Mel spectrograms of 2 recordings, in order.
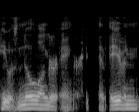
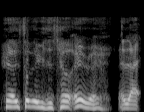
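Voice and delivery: agitated dragon; 7 semitones higher, 9 dB louder than usual. A narrator's reading. Narrator voicing the troubled dragon's message.

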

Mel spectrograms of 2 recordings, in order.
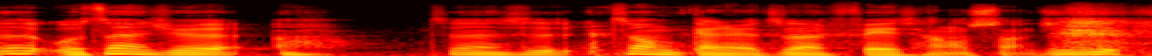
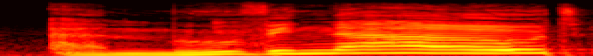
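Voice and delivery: smug announcement; 9 semitones higher, 5 dB louder, much slower than usual. Retold or imitated. Announcing departure to roommate.

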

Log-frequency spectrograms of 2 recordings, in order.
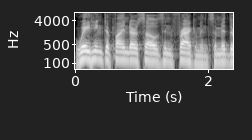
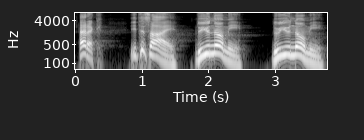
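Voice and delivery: higher, louder calling out; raised voice; 7 semitones higher, 3 dB louder than usual. A narrator's reading. Narrator as captive hailing Eric, raised voice. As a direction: raise your voice to be recognized. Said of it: "Then I raised my voice".

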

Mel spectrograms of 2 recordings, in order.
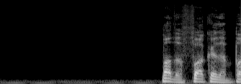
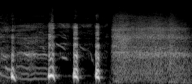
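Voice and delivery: breathy high laugh. Real, not acted. Laughs at own joke.

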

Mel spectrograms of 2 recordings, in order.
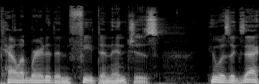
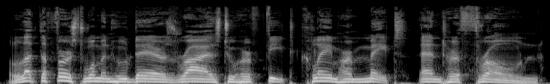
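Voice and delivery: grand, higher voice slowing to very slow at the end; regal challenge; 6 semitones higher, 3 dB louder, slower than usual. A narrator's reading. Harrison challenging the women to rise, regal. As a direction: summon the bravest woman. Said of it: "he said, looking down".

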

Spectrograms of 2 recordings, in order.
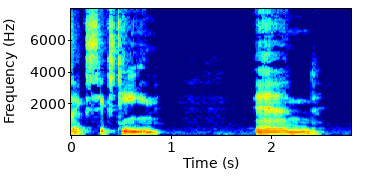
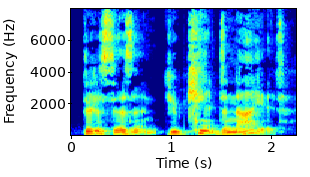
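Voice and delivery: ordinary talk, nothing marked

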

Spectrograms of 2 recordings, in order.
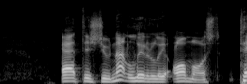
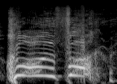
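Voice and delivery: high-pitched angry road-rage yell; imitated yelling; 14 semitones higher, 3 dB louder than usual. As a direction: mimic a driver yelling out the window. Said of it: "So when he was yelling".

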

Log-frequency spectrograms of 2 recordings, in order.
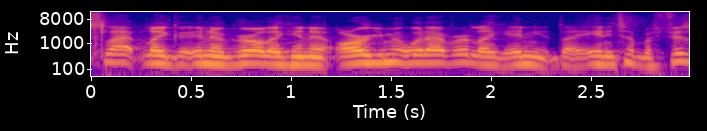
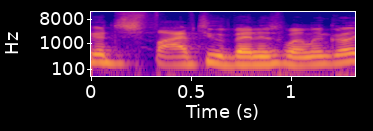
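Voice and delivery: ordinary talk, nothing marked

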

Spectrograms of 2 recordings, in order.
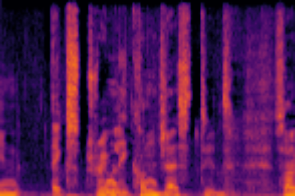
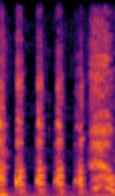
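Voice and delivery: high-pitched burst of laughter; amused high laugh; real laugh; 3 dB louder than usual. Real, not acted. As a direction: crack up at the guest's joke. Amused by guest's city center remark.

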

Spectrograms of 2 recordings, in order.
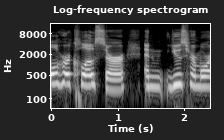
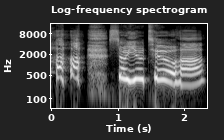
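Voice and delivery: mock laughing; 5 semitones higher, much slower than usual. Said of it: "And Laura's like".

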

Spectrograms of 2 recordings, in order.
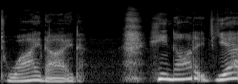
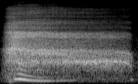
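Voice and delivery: sigh. Acted. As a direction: sigh before confiding. Witch sighs.

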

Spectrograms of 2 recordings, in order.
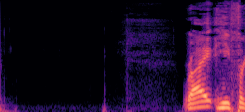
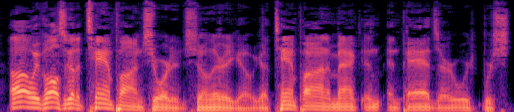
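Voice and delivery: ordinary delivery

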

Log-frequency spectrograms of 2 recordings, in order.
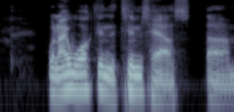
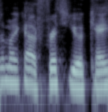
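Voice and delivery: lightly imitated concern, pitched higher; a touch of alarmed mom; worried wife; 6 semitones higher than usual. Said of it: "And my wife goes".

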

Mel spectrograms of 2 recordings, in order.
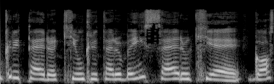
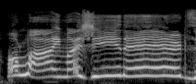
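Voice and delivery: excited intro; 8 semitones higher, much slower than usual. Acted. Host opening the show.

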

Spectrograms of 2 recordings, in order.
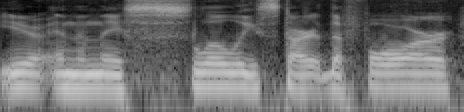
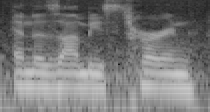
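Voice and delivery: normal talking voice

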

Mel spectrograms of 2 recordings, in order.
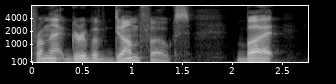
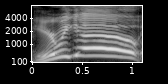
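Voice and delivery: much higher and louder, slow and stretched; gleeful hype; 11 dB louder, slower than usual. Retold or imitated. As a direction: announce the thrill ride like a fun uncle. Fun uncle starts swerving the van.

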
